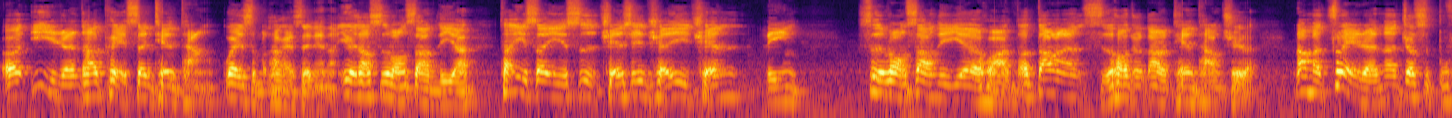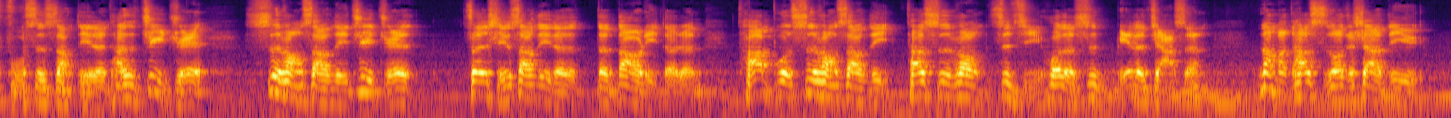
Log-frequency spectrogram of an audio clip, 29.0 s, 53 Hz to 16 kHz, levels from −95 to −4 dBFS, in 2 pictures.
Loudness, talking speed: -16 LUFS, 245 characters per minute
